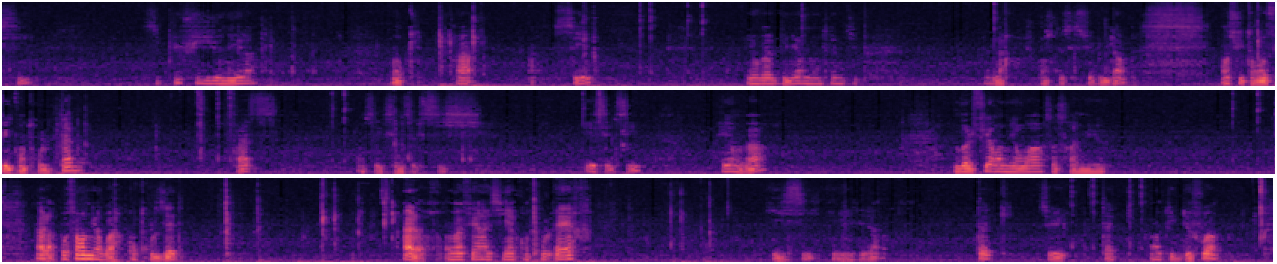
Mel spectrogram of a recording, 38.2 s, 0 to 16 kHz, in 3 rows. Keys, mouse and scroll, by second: 0.3-2.7 middle drag, 4.5 a, 4.8 a, 5.9 c, 10.6 middle click, 13.4 ctrl+Tab, 17.1-19.4 middle drag, 19.4-25.2 drag, 25.2-28.8 right drag, 28.8 ctrl+z, 32.2 ctrl+r.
